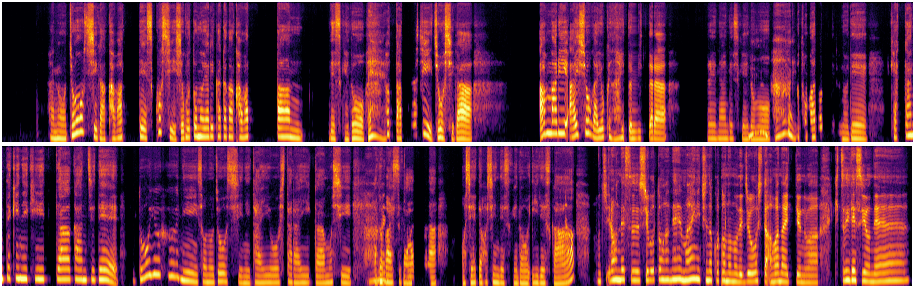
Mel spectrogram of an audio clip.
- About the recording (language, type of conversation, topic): Japanese, advice, 上司が交代して仕事の進め方が変わり戸惑っていますが、どう対処すればよいですか？
- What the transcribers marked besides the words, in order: "ちょっと" said as "ひょった"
